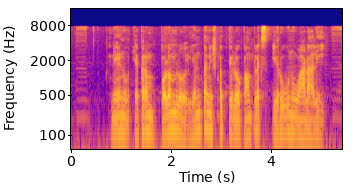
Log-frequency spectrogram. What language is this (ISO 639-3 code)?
tel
